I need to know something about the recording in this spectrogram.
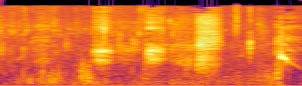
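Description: A man whimpering and gasping in about three short, sharp breaths, the shock of cold water after a dip.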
